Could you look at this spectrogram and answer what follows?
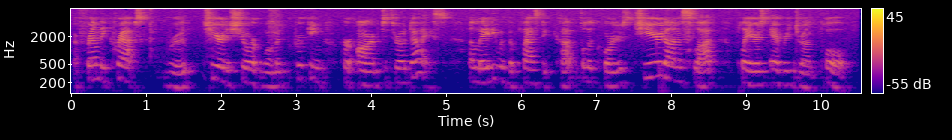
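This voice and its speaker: A woman's voice: on the low side, a little mellow. Woman reading fiction aloud in a roomy space. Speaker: reader of a short story. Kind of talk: expressive live literary reading, first-person narration. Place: indoor stage before an audience. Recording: roomy live stage recording, distant mic.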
